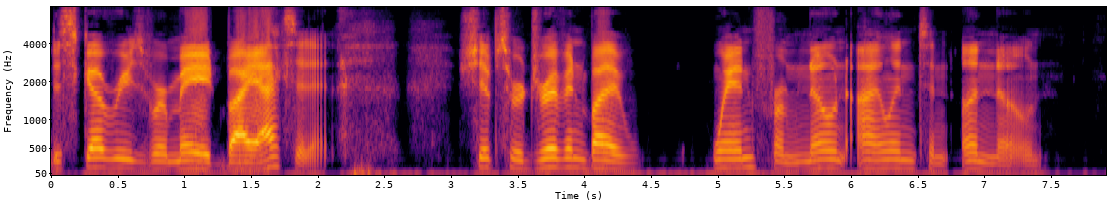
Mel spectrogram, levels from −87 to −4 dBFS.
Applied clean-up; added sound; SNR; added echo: none; none; none; none.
